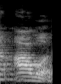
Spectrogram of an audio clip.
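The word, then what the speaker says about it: hour: अब देखिए ये भी शुरू हुआ है एच से, लेकिन आप इसको पढ़ते क्या है? हावर की आवर, आप पढ़ते हैं आवर।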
